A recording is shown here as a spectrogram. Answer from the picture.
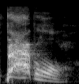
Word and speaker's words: Babel: It's Babel. Pronounce it right.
